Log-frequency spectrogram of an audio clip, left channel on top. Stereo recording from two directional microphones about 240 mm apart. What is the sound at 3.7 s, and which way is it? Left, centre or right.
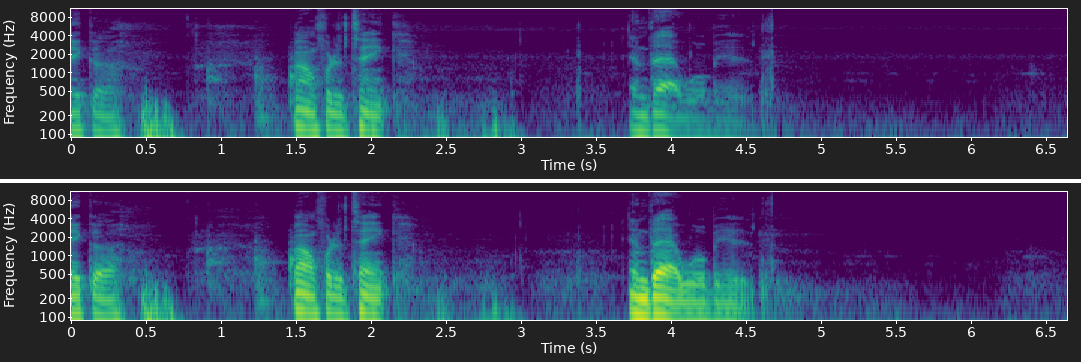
Speech, centre.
